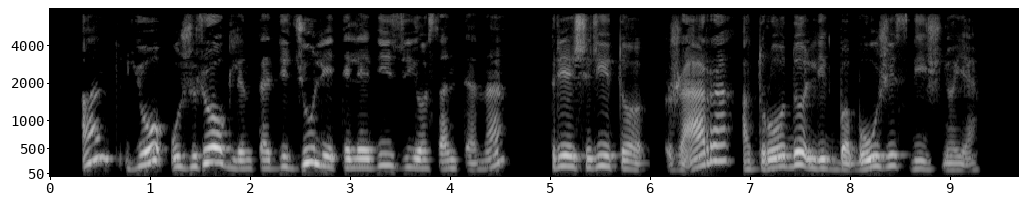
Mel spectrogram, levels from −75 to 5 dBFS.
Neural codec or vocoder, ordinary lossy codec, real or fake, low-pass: none; MP3, 48 kbps; real; 7.2 kHz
